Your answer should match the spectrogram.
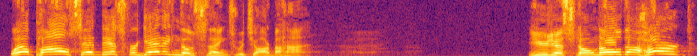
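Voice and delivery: forceful, loud-peaking sermon delivery; preaching. Real, not acted. Preacher pressing the congregation about hurt and storms, forceful preaching. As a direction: preach it hard, punching key words.

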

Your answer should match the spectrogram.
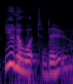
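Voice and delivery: a mother fighting back tears, speaking softly; quiet, teary mock of his mother; mother near tears. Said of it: "she's beginning to cry".

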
